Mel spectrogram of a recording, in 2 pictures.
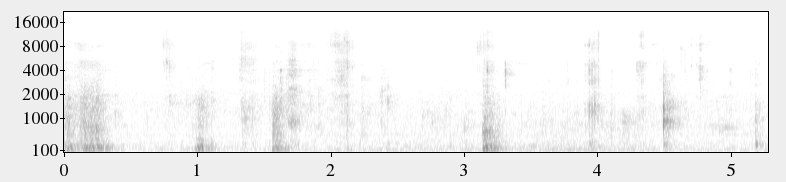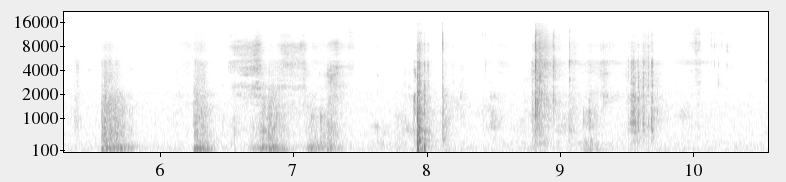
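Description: Close-up eating sounds: biting into and chewing crispy hot-and-spicy honey fried chicken, with irregular crunches and wet chewing noises. A sharp click about eight seconds in is the loudest.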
